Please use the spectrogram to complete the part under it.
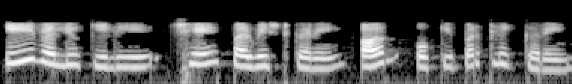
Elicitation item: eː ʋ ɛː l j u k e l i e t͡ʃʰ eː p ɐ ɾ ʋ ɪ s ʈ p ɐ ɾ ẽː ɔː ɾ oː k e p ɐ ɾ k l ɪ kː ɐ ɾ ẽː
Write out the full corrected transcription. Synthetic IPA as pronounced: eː ʋ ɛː l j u k e l i e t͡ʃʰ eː p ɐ ɾ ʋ ɪ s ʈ k ɐ ɾ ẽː ɔː ɾ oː k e p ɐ ɾ k l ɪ kː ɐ ɾ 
